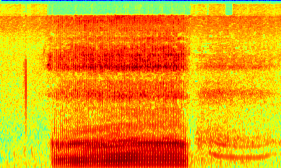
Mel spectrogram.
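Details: French Bulldog in deep, healthy sleep after running around, giving one loud, steady, buzzy snore lasting over a second. A softer, wheezy breath with a gently dipping whine follows it.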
